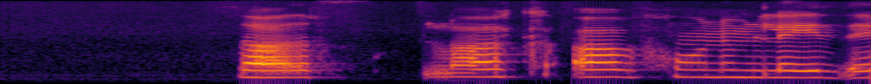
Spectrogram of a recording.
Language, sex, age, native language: Icelandic, male, 9, Icelandic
